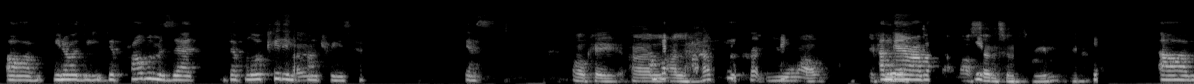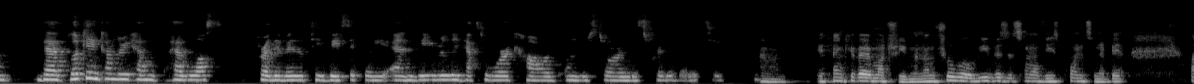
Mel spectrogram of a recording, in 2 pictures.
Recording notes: The recorded live webinar from 11 June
